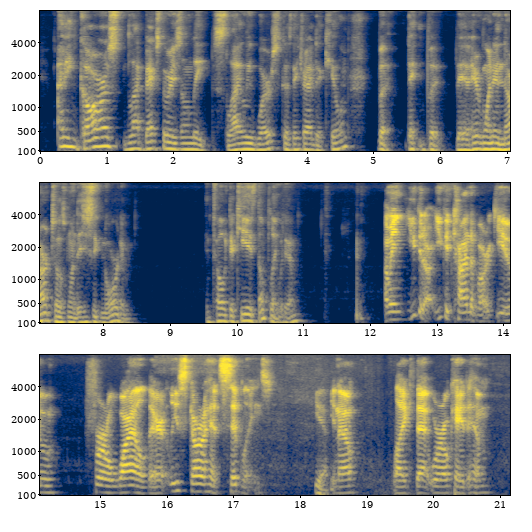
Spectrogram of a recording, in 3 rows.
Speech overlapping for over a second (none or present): none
